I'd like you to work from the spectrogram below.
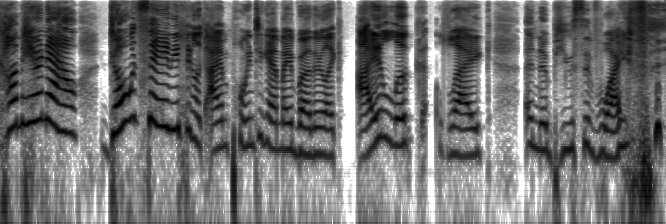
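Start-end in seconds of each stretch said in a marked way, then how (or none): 0.0-1.9 shrill, very high, top-of-the-lungs screaming. Retelling yelling at your brother in front of people, re-enact screaming at the top of your lungs. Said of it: "I am screaming at the top of my lungs".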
